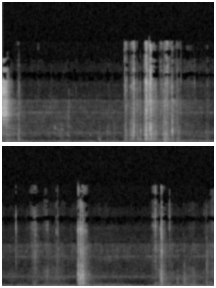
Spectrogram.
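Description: A cardboard product box handled and turned over in the hands, giving a few light taps and scrapes: a cluster about two seconds in and a sharper one a little past the middle, over a steady low hum.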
